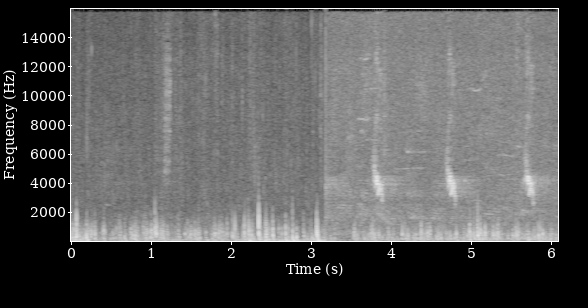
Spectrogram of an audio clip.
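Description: Wind buffeting the microphone in irregular gusts at the waterfront. About halfway through, it gives way to a quieter outdoor background with a faint high chirp repeating about once a second.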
